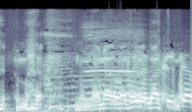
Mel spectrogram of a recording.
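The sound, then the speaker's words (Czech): A sheep bleating: a loud, strongly quavering cry that wavers in pitch and runs continuously for about two seconds. “asi jste poznala, to byla Matilda, moje ovečka tady”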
